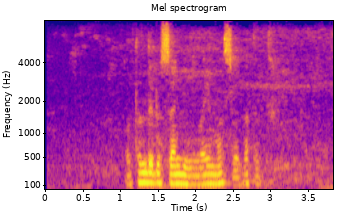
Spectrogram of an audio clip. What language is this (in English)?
Kinyarwanda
